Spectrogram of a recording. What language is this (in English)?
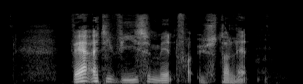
Danish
